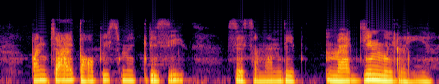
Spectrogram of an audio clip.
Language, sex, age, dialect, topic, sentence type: Hindi, female, 31-35, Awadhi Bundeli, agriculture, statement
